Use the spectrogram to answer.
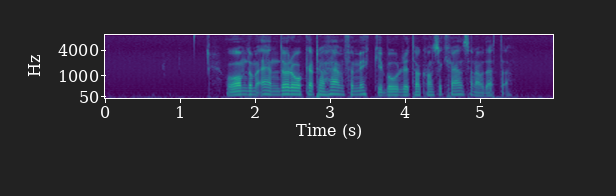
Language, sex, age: Swedish, male, 30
